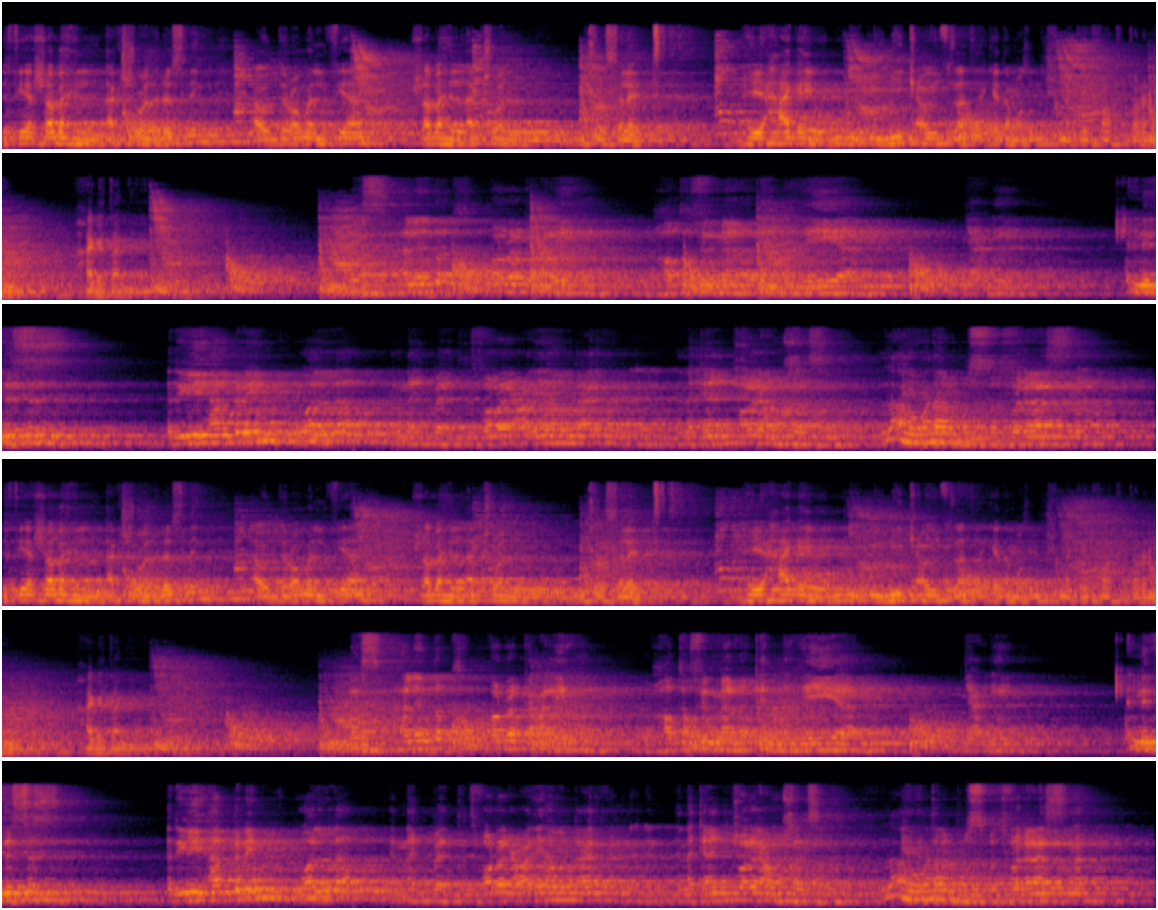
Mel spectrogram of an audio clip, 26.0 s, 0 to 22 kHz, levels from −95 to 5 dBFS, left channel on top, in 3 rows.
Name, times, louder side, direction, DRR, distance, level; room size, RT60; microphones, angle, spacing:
voice 1, 0.0-2.7 3.1-4.8 5.5-8.8 9.2-9.9 11.3-11.9 23.9-24.5, left 1 dB, 25° left, 2 dB, 1.9 m, -30 dB
sound 1, 0.9-1.3 1.7-2.0 2.6-3.0 3.5-3.8 4.3-4.7 5.3-5.9 6.3-6.7 7.2-7.5 7.9-8.3 8.6-8.9 9.8-10.7 11.0-11.4 12.0-12.3 12.6-13.0 13.8-14.6 15.5-15.8, left 2 dB, 85° left, 4.5 m, -34 dB
voice 2, 11.1-13.1 13.4-15.1 15.8-16.3 17.1-17.7 18.5-23.6 24.0-25.4, right 1 dB, 60° right, -3 dB, 6.2 m, -31 dB
29.5 x 22.0 x 8.9 m, 3.0 s
head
